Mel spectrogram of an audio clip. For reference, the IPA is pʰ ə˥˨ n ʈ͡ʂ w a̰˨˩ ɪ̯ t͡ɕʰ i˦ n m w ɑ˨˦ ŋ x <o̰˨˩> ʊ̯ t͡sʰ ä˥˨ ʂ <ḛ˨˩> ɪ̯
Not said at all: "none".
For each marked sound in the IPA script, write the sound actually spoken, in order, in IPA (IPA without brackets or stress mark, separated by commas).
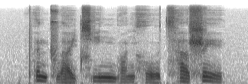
o̰˨˩, e˥˨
